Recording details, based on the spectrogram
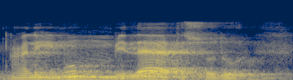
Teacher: تنوین کے بعد با آنے کی وجہ سے علیم یہ اقلاب ہو رہا ہے، نون کی آواز کو میم میں بدل رہے ہیں، اس لیے اس کو ابدال بھی کہتے ہیں. · دال نرمی سے ادا کریں گے، دال الف مدہ ہے، تا کو صاد سے ملائیں گے، ادغام شمسی ہوگا، الف لام نہیں پڑھیں گے، صاد پر پڑھیں گے، دال کو لمبا کریں گے اور را ساکن وقفاً پر پڑھی جائے گی.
